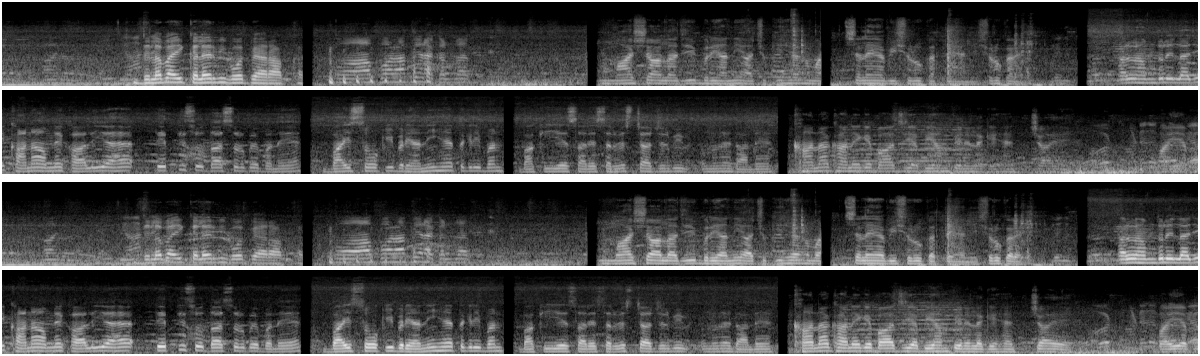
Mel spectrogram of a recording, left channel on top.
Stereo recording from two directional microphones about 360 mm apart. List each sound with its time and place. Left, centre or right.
1.4 s a man's voice: left
3.4 s speech: centre
6.1 s speech: centre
